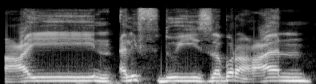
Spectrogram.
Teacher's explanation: আইন হরফকে হলকের মধ্যখান থেকে দিয়ে উচ্চারণ করতে হবে কারণ আইনের মাখরাজ হলকের মধ্যখান থেকে হবে আমরা অনেকে এই আইন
